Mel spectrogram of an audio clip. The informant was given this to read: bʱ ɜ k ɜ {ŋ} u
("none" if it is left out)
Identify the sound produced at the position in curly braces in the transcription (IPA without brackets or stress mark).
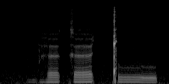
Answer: ǃ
